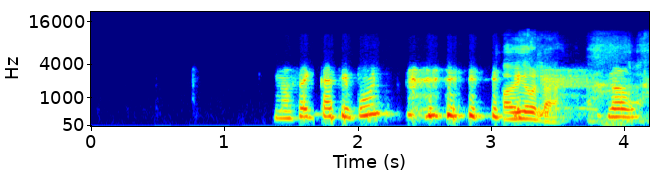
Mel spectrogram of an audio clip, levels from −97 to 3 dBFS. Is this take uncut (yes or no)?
no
